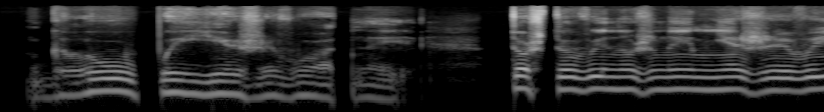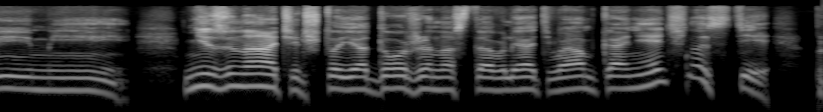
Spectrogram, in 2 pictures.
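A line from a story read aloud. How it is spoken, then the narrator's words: Monster hissing through teeth. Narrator (Russian): процедило чудовище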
